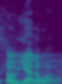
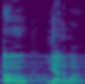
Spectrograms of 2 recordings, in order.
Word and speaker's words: Oyelowo: It's Oyelowo. O on both sides of yellow. Oyelowo. Oyelowo.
